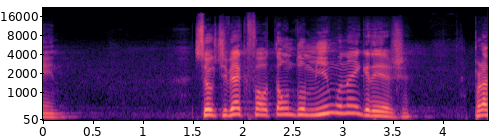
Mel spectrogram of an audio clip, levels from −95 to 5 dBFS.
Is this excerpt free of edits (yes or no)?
yes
